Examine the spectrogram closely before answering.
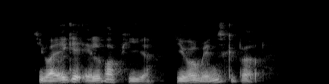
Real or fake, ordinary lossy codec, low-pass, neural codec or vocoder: real; AAC, 48 kbps; 7.2 kHz; none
